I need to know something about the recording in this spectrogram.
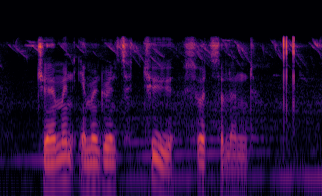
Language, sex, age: English, male, 22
